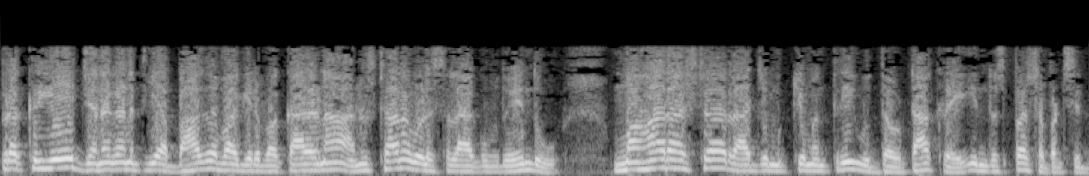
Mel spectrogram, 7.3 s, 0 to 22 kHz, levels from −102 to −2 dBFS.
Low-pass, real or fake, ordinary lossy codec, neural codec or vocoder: 7.2 kHz; real; none; none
